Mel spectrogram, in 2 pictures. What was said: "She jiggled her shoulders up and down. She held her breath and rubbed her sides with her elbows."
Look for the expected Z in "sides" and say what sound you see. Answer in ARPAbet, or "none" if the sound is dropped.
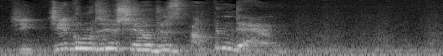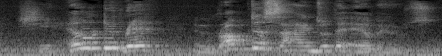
Z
